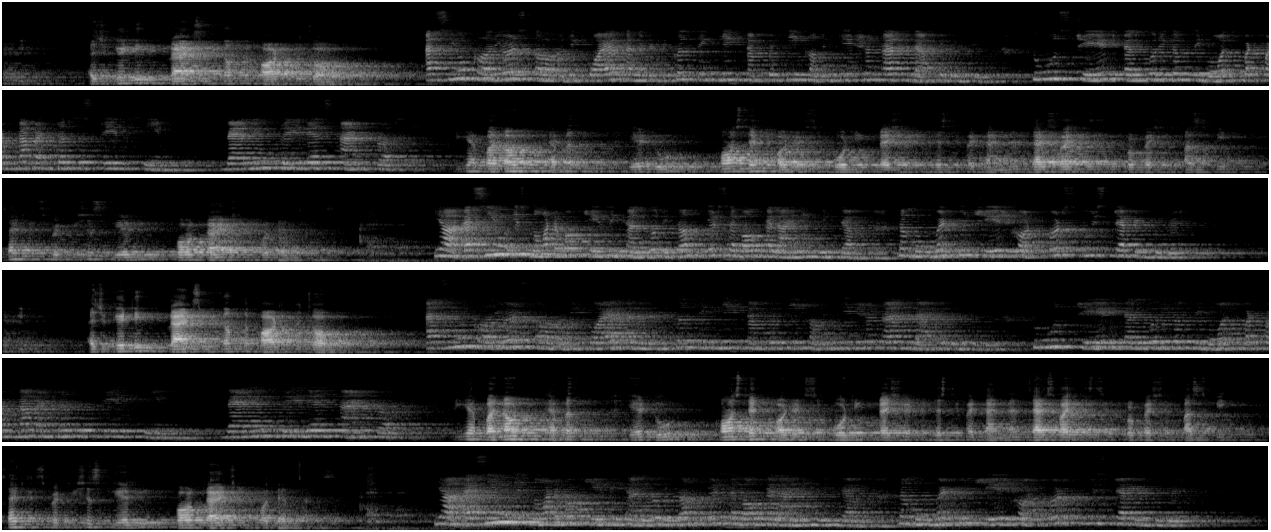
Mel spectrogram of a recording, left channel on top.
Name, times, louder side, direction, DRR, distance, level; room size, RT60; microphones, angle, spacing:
voice 1, 0.9-3.3 17.2-18.4 18.9-19.4 19.8-20.7 21.0-24.9 25.4-26.8 27.1-28.2 29.0-29.1, right 2 dB, 50° right, 0.6 m, -26 dB
voice 2, 4.2-14.5 14.9-16.7 28.9-29.0 29.7-37.2, left 1 dB, 45° left, 0.9 m, -32 dB
9.0 x 4.2 x 4.8 m
head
